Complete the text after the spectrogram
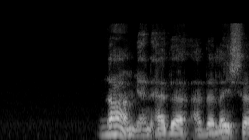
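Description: A middle-aged man speaks with animation over a remote call.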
